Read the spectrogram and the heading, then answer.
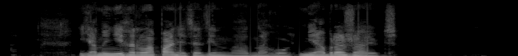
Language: Belarusian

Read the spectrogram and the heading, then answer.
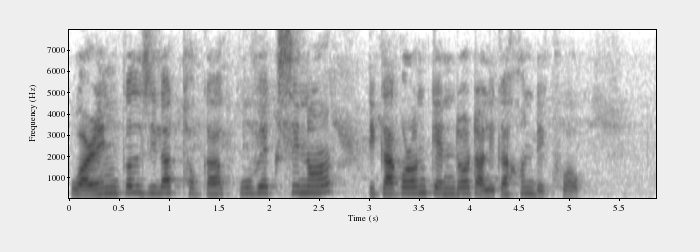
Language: Assamese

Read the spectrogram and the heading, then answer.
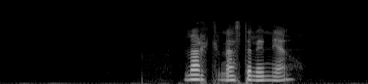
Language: Norwegian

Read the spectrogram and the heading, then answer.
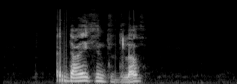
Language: Kabyle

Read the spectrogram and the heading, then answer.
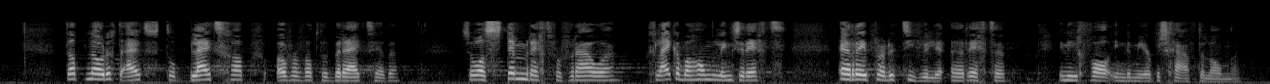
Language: Dutch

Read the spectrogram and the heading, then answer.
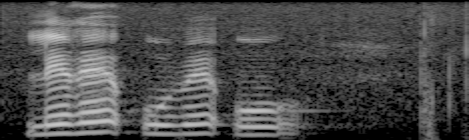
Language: Northern Sotho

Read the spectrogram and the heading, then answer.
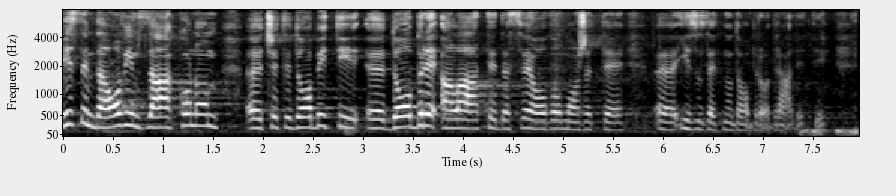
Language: Serbian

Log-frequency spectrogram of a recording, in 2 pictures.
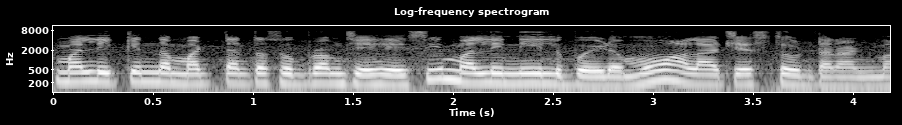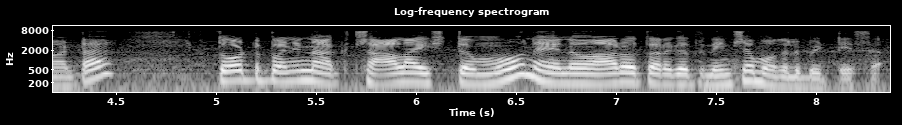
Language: Telugu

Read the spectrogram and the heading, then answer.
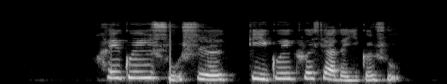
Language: Chinese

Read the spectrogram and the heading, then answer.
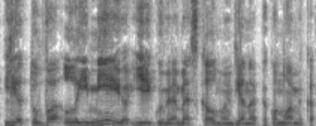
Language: Lithuanian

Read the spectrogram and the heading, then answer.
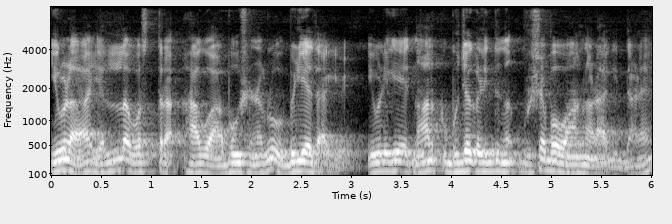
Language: Kannada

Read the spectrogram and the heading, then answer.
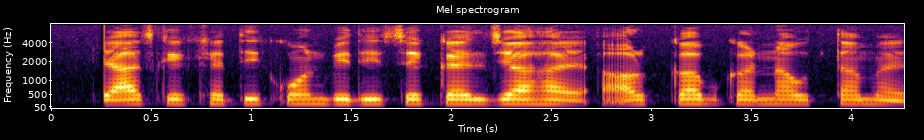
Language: Magahi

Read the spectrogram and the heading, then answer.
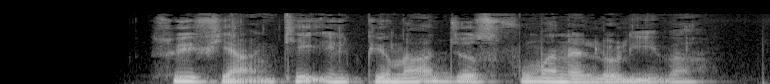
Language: Italian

